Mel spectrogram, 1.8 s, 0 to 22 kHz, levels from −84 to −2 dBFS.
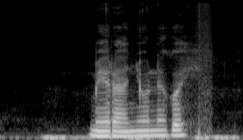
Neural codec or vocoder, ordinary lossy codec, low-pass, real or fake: none; none; 19.8 kHz; real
